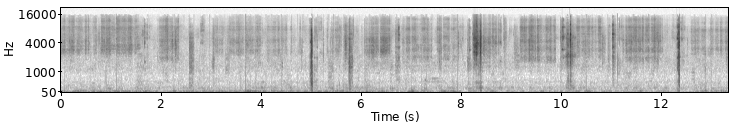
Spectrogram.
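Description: Coloured pencil shading on paper: faint scratchy strokes in short spells, with a few sharp clicks.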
